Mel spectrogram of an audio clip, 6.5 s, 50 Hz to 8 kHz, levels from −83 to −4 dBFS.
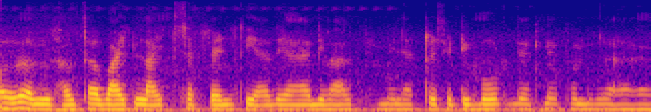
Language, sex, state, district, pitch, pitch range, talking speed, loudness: Hindi, male, Odisha, Malkangiri, 130 Hz, 125-130 Hz, 175 wpm, -18 LUFS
